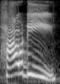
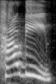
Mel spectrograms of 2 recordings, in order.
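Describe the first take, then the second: No difference in how they are said.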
